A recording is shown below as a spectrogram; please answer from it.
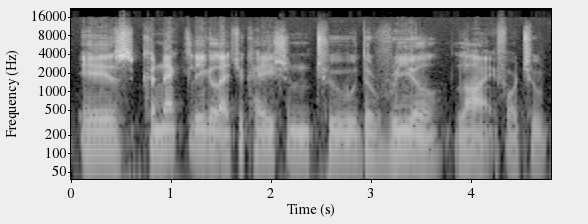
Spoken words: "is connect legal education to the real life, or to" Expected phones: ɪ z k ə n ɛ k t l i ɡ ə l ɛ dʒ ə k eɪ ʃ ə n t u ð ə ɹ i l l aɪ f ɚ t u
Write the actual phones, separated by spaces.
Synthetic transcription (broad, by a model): ɪ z k ə n ɛ k t l i ɡ ə l ɛ dʒ ə k eɪ ʃ ə n t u ð ə ɹ i l l aɪ f ɚ t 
